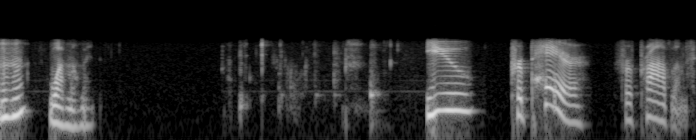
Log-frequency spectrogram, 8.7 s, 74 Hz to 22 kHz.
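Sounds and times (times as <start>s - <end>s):
speech: 0.0s - 1.2s, 5.3s - 8.6s
person swallowing: 2.8s - 4.9s
person sipping a drink: 2.8s - 5.0s.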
